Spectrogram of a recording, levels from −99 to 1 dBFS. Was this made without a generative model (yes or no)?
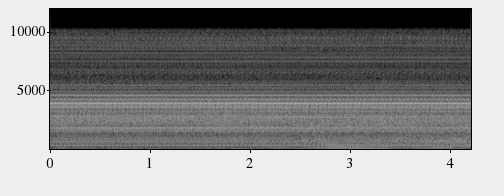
yes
